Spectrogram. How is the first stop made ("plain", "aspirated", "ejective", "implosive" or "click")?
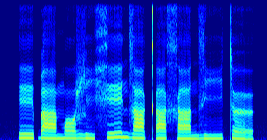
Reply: implosive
